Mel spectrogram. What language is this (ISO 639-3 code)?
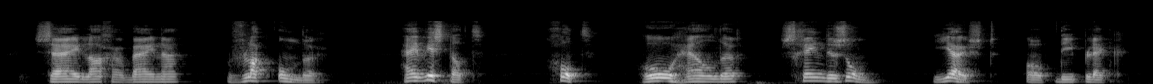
nld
